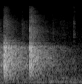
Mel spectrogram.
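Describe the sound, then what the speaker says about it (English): Two sharp claps close together at a political debate between candidates Tina Polsky and Mindy Koch, fading quickly with no voices. "Let's have a big round of applause for Mindy Koch and Tina Polsky."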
